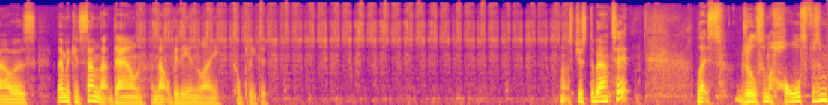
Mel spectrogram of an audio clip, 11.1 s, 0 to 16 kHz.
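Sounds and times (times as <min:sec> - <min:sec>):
sandpaper rubbing on wood: 0:01.6 - 0:07.8.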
